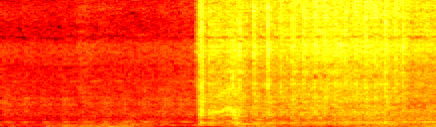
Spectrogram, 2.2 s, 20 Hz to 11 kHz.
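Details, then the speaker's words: Suzuki Access BS6 scooter just fitted with a manual idle adjuster: starter whirs, engine catches and races at a fast, raised idle before the adjuster is screwed in. "చూసారా బండి racing లో ఉంది ఇప్పుడు manual గా మనం slow చేసుకోవాలి"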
